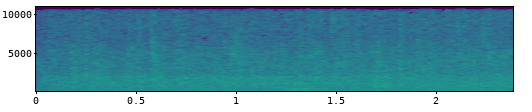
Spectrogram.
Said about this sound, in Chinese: 小雨点说话，沙沙，沙沙。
